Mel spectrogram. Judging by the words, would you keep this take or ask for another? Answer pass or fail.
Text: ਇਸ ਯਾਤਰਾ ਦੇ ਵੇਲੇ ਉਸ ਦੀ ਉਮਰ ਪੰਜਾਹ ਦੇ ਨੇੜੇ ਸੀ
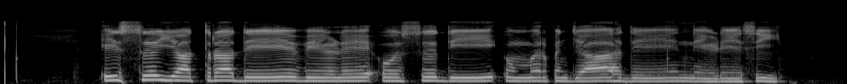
pass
